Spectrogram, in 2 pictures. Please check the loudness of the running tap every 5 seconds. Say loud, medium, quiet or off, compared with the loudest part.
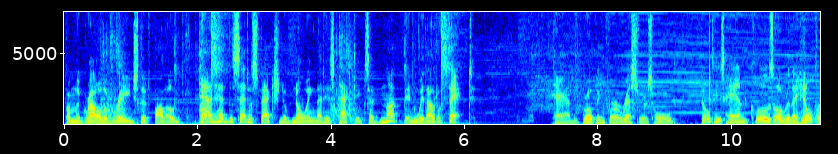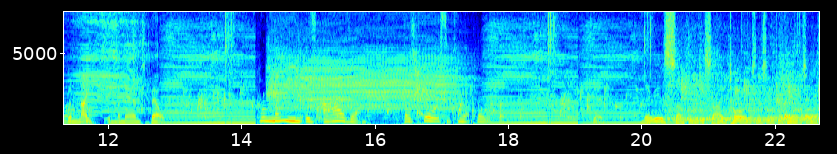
off, off, quiet, medium, loud.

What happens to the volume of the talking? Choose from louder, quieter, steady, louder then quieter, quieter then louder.
steady.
